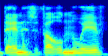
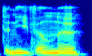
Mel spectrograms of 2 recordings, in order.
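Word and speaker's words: Villeneuve: I love didn't um most people with low intellect will call him Dennis V wave but is actually pronounced denu um I love the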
